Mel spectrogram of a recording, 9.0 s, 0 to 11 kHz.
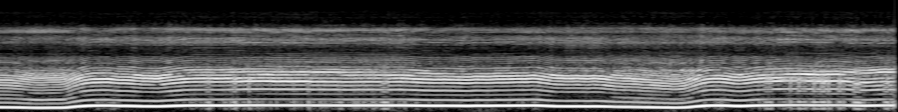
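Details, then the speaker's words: Homelite Super XL chainsaw bought at auction, at least about 50 years old, unknown when it last ran, started at about half choke; steady high buzz sags in pitch as the slightly dull chain bites wood, then picks back up; runs healthy. "works pretty good the Chain's a little bit doll but what can you expect from a old saw that's pretty good run"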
